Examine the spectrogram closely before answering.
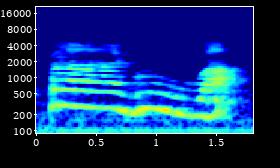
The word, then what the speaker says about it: pingouin: Et enfin, pingouin. On a l'habitude de dire pingouin, mais il y a effectivement 3 syllabes dans pingouin.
